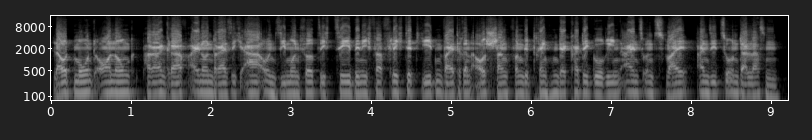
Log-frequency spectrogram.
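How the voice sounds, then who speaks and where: A man's voice: mid-range voice, monotone, fairly quick, few pauses, pushed and bright. A man voicing a stiff robot barkeeper in an audiobook, with a formal, officious, bureaucratic manner.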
